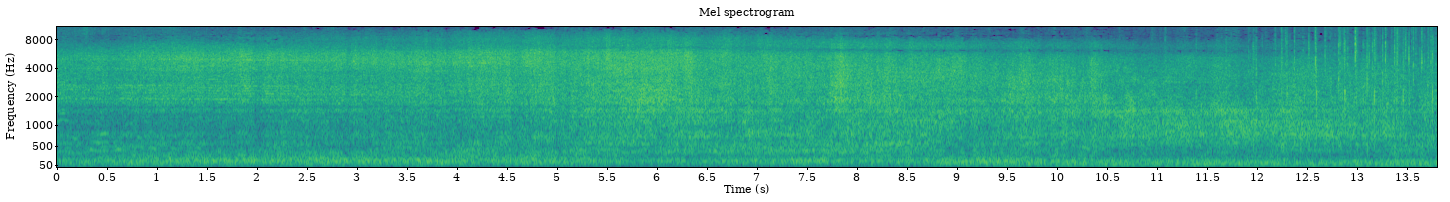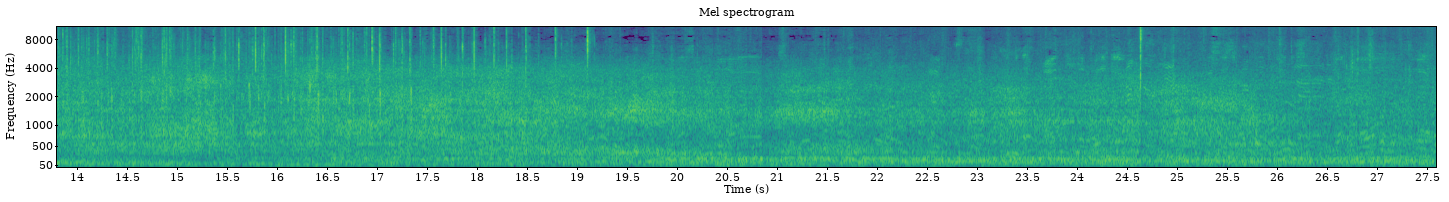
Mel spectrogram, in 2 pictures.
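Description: Airliner taking off: continuous, loud engine noise as the plane lifts off the runway and climbs away, with a crackling edge in the second half.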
